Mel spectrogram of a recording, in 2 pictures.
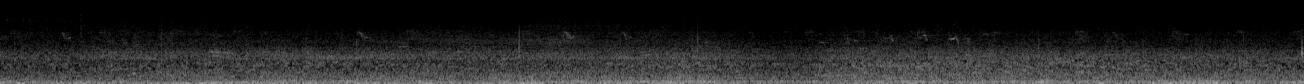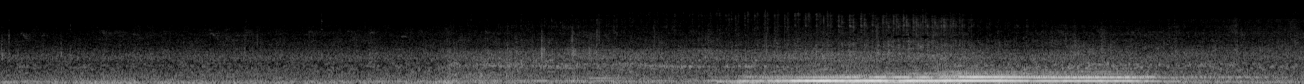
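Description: Traffic drives by on a nearby road outdoors.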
